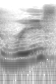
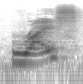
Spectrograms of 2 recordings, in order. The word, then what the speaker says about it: Rhys: which by the way Rhys is pronounced Reese the whole book I'm pronouncing him rice and then at towards the end I was like oh it's probably not rice it's Rye it's like like rye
